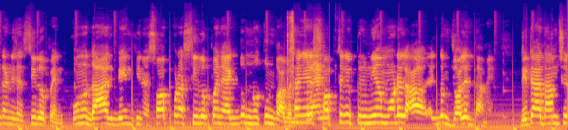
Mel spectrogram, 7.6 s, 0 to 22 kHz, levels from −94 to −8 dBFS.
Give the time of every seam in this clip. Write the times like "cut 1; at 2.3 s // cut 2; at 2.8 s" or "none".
cut 1; at 4.2 s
